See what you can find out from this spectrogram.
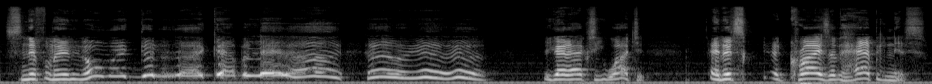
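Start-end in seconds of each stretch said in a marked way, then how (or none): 0.9-4.9 high, loud mock sob of joy; hammed-up weepy cry, pitched way up. Quoting the reporter who cries at the eclipse, mock sobbing. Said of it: "She's crying and sniffling".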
